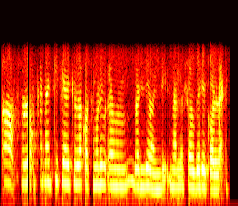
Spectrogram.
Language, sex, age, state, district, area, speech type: Malayalam, female, 45-60, Kerala, Kozhikode, urban, conversation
